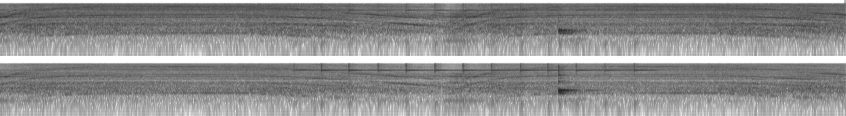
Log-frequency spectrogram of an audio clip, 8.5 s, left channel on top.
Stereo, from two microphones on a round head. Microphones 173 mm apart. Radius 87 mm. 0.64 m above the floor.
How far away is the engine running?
About 1.3 m.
